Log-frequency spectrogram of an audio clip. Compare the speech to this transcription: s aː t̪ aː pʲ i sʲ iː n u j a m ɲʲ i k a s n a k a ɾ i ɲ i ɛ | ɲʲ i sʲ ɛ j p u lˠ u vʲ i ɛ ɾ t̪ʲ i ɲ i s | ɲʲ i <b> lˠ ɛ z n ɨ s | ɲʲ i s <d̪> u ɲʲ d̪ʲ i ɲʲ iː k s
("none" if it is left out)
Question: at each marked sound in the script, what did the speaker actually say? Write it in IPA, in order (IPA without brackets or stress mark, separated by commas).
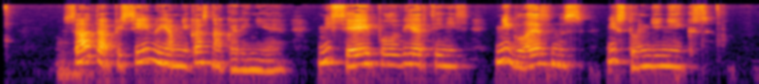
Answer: ɡ, t̪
